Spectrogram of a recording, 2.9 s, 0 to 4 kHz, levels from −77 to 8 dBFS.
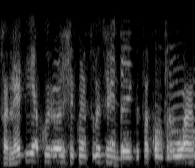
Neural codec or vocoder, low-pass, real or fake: codec, 44.1 kHz, 1.7 kbps, Pupu-Codec; 3.6 kHz; fake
